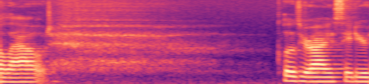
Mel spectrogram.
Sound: exhaling

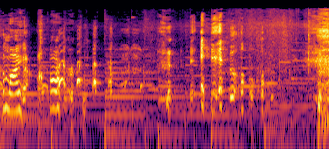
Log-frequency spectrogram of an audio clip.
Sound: both laughing

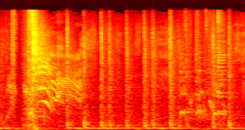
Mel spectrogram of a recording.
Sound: grunts

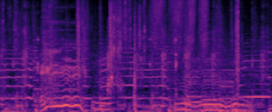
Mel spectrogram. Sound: crunching; groaning

